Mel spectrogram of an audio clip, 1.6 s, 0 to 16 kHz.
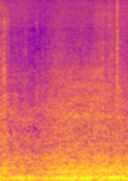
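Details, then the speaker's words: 2007 Ford Mondeo Mk4 1.8 TDCi, about 280,000 km, driven over cobblestones to prove nothing knocks: steady low road rumble, no clunks, knocks or interior rattles; suspension tight and healthy. "Bun, ca să vedeți că chiar nu bate. Ia uitați, nu se aude nimic."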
